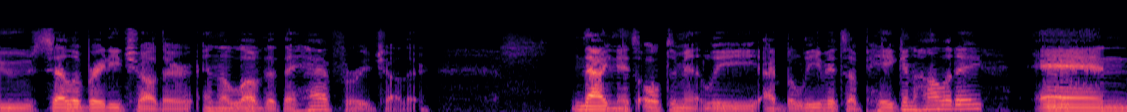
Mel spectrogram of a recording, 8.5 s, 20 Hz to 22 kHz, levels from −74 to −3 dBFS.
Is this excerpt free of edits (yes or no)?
no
